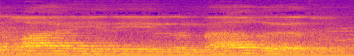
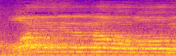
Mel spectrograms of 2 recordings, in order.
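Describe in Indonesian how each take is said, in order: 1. Frasa ini dibacakan dengan lambat. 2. Frasa ini dibacakan dengan cepat. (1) "kalau dilambatin" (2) "kalau cepat"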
